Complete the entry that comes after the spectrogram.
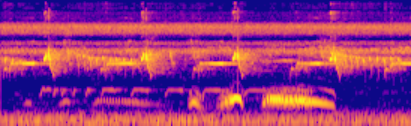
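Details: Loud calling of a spotted dove: a few short hoarse coos then a longer arched, slightly descending coo, over a low continuous rumble and high thin repeated chirps.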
